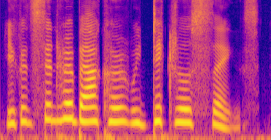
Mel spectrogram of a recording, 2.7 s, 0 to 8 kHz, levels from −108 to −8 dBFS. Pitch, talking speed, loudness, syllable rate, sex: 255 Hz, 175 wpm, -16 LUFS, 4.3 syllables/s, female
